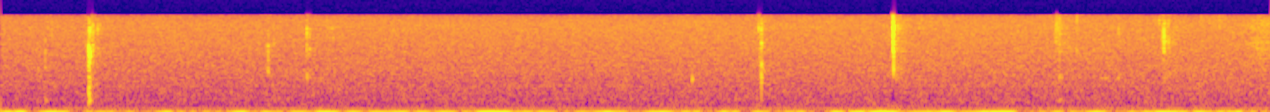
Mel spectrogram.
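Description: Eating sounds of a person chewing spicy rice-cake tteokbokki: about seven scattered small clicks over a few seconds, from chewing and the chopsticks, over a steady hiss and low hum.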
